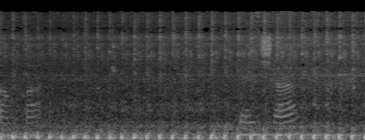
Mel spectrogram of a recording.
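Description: A small passenger boat engine putters steadily nearby with a rapid, even thumping rhythm on a river crossing from Makati to Hulo, Mandaluyong, and people talk briefly over it.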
